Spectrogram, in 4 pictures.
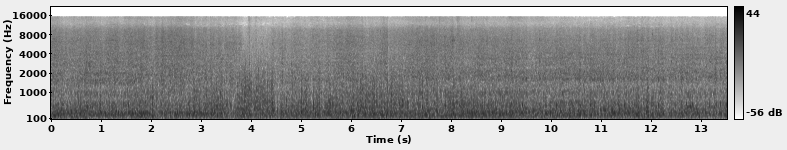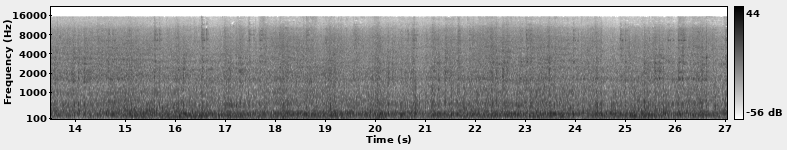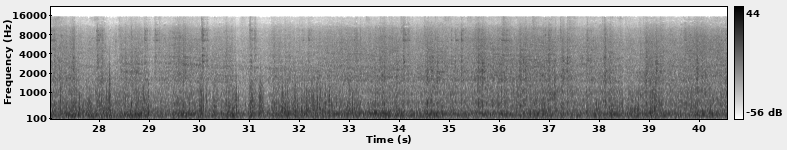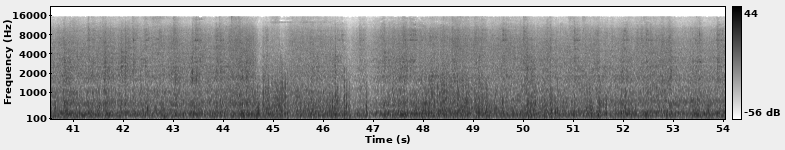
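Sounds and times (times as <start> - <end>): freight train wheels rumbling: 0.0 - 54.0
wheels clicking over rail joints: 0.0 - 54.0.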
